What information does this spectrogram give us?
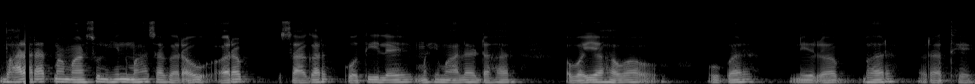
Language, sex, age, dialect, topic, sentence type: Chhattisgarhi, male, 25-30, Central, agriculture, statement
